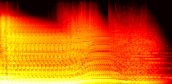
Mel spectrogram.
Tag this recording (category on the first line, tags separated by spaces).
Instrument samples > Synths / Electronic
subbass subs stabs drops subwoofer low wavetable synthbass sub lowend bassdrop lfo wobble synth clear bass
